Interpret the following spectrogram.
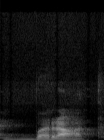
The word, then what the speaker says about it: बरात: इसमें जो अशुद्ध है, जो वो गलत है, वो बा पर बड़ा की मात्रा इसमें लगाई गई है, लेकिन नहीं, वो गलत है। तो हमें बा पर ज़्यादा जोर नहीं देना है और सही शब्द हम उसका उच्चारण जो बोलेंगे वो है बरात।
